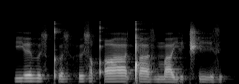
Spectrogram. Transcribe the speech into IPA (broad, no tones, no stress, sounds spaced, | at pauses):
j e ð ʉ z kʼ ɵ z h ʉ z ɵ qʼ aː ǃ aː z m a j i t͡ʃʼ i z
